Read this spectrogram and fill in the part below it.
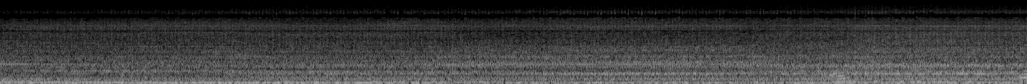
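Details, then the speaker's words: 2007 Kia Sportage 2.0L, previously a crank-no-start with fuses, ECM relay and control board checked: starts and holds a steady, even idle with a smooth low hum and no misses, knocks or stumbles. "As you can see the car has started. As you can see the car has started."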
